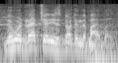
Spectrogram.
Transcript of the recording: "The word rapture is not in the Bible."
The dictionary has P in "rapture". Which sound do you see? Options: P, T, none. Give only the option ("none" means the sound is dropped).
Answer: P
